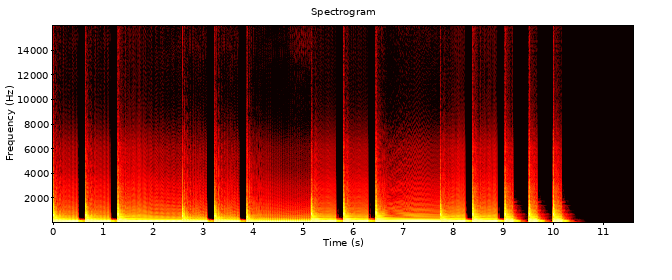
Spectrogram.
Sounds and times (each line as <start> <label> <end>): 0.0 bass 10.4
